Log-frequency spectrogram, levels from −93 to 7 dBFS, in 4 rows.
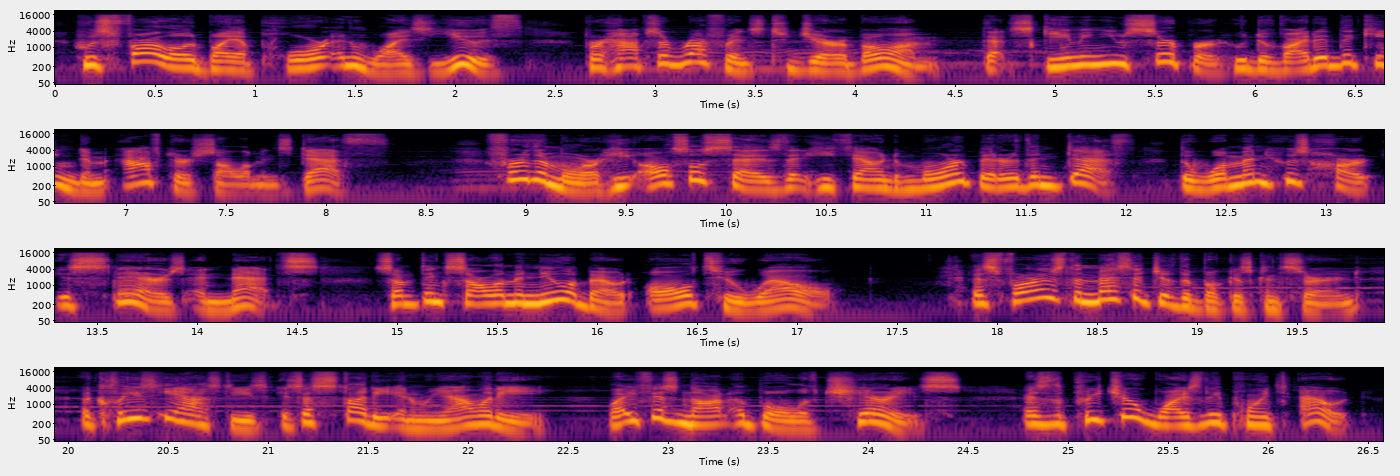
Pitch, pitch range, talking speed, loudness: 200 Hz, 160-245 Hz, 175 wpm, -19 LUFS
